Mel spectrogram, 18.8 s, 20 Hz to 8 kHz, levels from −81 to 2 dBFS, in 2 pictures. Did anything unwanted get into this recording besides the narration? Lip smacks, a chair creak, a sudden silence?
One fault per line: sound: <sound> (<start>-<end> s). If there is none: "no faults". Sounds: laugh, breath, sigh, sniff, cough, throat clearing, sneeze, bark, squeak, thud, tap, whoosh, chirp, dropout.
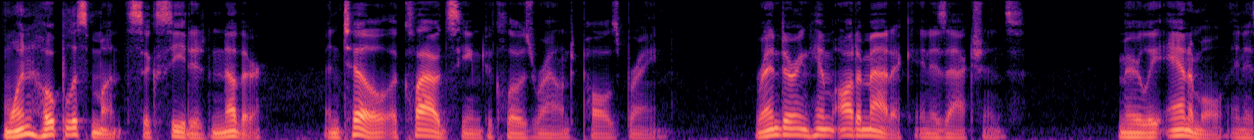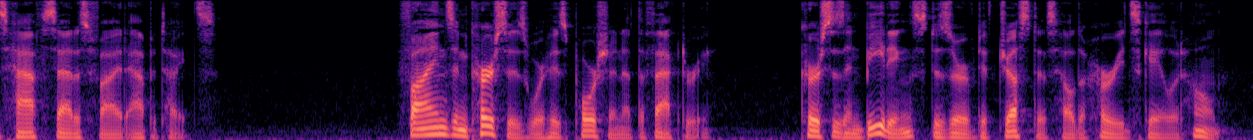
no faults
